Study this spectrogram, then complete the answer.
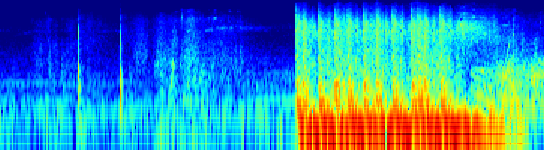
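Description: An inaccurate gun in the Phoenix Point strategy game fires at extreme range. A couple of faint ticks come first, then a loud, sustained burst of rapid automatic gunfire that drowns out everything else.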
